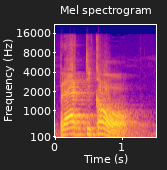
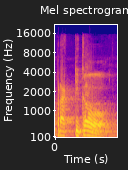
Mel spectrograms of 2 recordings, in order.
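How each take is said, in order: First: PRACTICAL very slow, with the a of cat; correct pronunciation. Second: PRACTICAL with a back a, quicker; mispronunciation. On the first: Teacher corrects learners, practical slowly pronounced with cat vowel. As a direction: stretch out PRACTICAL as "PRAK-ti-kul", cat vowel. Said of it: "It is simply practical". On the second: Teacher rejects practical mispronounced "PRAHK-ti-kal". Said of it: "not practical". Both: Shown as a demonstration.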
